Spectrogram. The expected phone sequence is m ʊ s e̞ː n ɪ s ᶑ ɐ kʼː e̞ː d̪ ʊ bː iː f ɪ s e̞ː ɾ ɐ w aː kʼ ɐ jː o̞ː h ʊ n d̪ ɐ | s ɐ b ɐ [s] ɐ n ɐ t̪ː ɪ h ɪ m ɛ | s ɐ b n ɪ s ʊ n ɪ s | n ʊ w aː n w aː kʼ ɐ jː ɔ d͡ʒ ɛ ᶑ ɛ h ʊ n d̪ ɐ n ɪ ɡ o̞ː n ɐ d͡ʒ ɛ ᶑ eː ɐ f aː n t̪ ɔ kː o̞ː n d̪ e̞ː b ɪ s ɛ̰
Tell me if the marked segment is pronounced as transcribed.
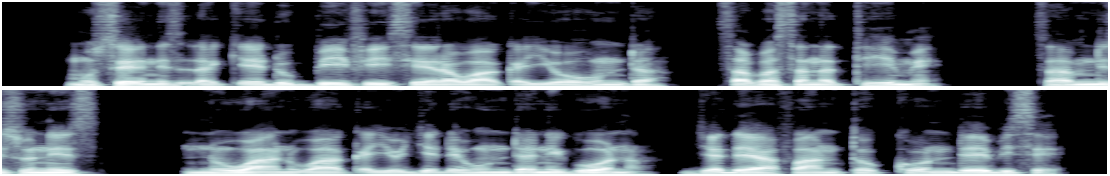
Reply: yes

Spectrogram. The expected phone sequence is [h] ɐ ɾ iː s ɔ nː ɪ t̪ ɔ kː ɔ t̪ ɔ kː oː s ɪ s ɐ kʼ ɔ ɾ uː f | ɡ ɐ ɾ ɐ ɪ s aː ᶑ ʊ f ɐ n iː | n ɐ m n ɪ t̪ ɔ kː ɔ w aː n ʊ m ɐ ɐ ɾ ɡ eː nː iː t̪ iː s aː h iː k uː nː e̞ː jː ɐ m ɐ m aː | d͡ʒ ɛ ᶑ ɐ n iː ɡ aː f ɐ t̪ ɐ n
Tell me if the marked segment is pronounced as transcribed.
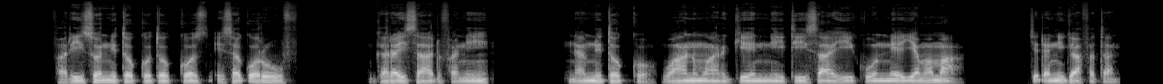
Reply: no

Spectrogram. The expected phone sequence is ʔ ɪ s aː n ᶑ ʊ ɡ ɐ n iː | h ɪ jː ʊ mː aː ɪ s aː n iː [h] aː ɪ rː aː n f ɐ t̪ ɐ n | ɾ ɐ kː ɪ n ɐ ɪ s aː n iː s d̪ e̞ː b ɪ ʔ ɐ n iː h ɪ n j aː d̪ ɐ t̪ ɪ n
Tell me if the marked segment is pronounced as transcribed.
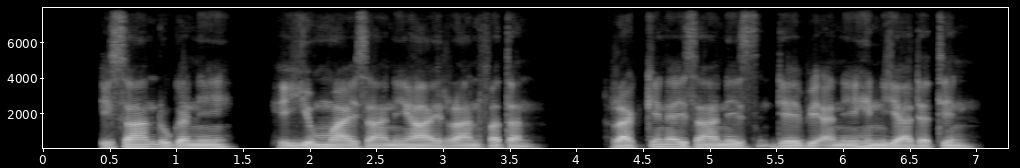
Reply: yes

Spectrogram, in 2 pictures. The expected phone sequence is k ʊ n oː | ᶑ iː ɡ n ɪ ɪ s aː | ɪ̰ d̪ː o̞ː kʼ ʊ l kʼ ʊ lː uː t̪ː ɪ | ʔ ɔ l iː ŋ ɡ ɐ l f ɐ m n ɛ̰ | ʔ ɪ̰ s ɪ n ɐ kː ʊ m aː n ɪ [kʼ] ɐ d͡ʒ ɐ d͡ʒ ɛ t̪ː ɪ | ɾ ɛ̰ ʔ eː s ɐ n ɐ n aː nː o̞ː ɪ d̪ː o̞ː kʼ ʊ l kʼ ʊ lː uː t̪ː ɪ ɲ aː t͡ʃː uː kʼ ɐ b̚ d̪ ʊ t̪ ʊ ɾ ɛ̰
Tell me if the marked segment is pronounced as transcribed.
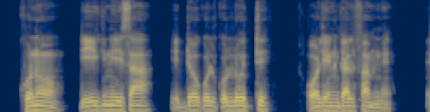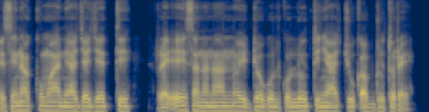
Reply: no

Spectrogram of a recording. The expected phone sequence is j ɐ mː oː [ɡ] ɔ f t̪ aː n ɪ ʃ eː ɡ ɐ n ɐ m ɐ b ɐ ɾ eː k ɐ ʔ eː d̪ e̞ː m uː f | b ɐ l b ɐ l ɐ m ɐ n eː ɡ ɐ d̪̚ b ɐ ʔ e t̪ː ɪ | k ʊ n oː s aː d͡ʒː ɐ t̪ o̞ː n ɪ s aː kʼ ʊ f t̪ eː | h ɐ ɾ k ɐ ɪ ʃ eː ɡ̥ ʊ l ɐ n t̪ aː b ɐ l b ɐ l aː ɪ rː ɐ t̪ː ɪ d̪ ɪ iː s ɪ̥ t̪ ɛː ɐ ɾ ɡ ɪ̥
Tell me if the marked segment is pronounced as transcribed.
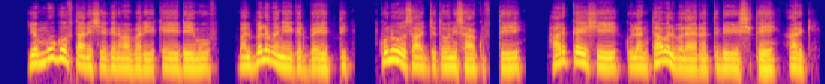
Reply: yes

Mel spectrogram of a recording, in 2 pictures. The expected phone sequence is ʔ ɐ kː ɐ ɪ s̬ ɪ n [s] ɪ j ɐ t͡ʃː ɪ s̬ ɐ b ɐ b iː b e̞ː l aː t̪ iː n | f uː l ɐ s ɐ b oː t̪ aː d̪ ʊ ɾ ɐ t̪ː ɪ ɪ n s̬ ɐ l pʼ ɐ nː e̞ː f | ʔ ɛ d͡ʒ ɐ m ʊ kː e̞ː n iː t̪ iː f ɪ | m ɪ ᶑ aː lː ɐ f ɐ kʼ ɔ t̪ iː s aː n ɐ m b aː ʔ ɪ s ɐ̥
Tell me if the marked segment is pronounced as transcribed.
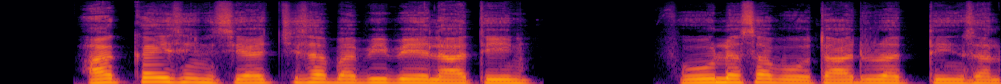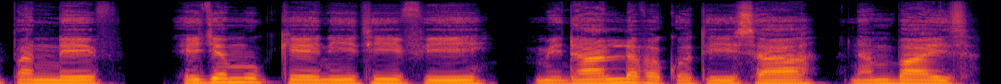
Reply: yes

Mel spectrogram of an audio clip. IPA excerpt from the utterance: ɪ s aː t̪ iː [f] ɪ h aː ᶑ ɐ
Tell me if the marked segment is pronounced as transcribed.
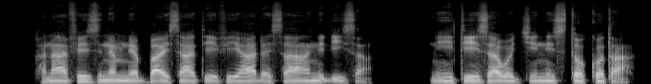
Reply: yes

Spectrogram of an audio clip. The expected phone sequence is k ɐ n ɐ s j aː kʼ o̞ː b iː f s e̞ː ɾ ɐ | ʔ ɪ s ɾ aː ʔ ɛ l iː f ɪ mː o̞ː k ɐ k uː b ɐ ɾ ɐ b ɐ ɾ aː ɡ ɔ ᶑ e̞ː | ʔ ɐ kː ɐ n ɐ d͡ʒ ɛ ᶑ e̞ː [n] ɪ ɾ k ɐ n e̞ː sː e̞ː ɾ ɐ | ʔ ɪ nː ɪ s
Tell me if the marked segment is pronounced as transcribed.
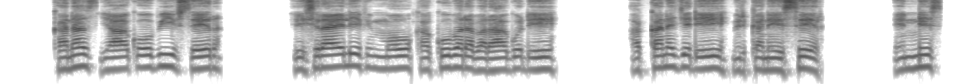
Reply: no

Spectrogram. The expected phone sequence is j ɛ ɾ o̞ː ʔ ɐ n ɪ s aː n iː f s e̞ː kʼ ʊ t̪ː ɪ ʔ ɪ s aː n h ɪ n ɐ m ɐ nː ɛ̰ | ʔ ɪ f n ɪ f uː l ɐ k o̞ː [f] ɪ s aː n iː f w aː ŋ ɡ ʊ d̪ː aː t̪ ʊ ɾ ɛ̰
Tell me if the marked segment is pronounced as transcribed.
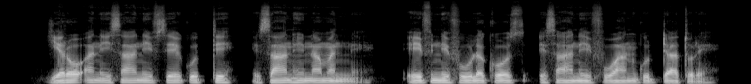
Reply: no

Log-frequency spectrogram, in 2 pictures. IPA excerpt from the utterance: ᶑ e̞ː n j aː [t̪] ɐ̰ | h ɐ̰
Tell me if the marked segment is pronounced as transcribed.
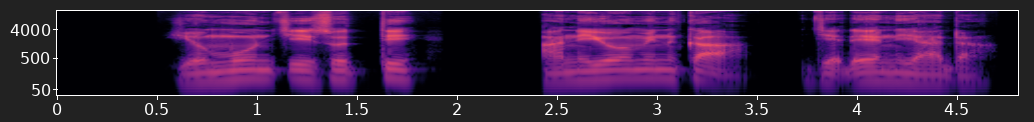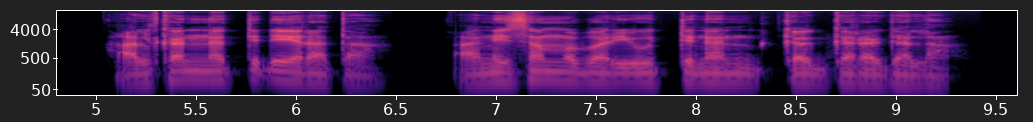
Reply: no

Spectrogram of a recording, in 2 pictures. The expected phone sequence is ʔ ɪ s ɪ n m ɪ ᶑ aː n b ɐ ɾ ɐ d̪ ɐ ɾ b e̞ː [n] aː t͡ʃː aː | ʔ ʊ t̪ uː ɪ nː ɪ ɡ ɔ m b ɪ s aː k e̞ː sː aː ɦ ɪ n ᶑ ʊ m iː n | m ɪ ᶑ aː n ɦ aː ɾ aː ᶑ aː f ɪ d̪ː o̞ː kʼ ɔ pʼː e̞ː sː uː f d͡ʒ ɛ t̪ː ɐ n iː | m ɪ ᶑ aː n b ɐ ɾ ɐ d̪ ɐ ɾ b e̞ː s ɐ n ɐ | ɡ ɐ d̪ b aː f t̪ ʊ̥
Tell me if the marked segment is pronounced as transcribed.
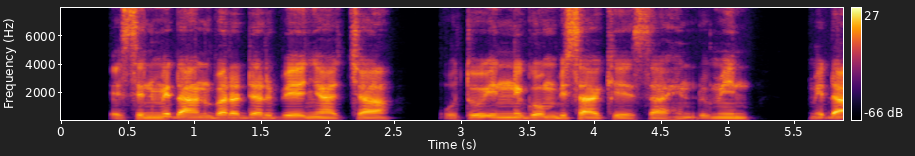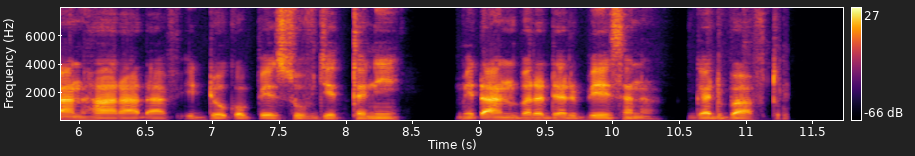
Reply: no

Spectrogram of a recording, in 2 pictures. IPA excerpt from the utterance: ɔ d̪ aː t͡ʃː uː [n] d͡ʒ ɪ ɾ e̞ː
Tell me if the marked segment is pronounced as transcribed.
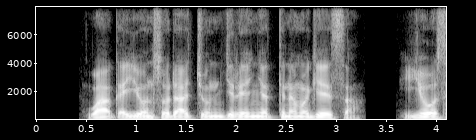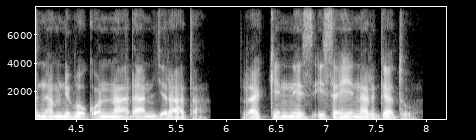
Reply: yes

